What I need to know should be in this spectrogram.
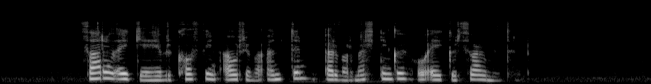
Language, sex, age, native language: Icelandic, female, 20-29, Icelandic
